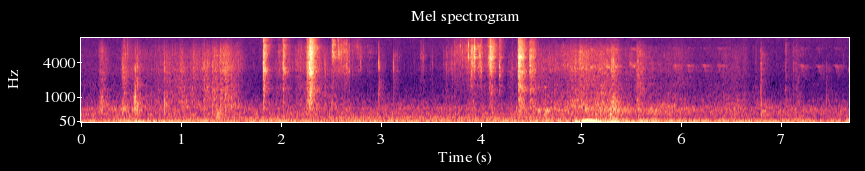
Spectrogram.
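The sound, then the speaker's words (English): A caged bird, its cage door opened, mimics a finch call with a few short, high, thin chirps in scattered bursts over a steady low rumble and soft rustling. No one speaks. “That was him giving a finch imitation.”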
